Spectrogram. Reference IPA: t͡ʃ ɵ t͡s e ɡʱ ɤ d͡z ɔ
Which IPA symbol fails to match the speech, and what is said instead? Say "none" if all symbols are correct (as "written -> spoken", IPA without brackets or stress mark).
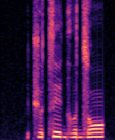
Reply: none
